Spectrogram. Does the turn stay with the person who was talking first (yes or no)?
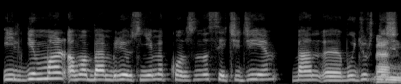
yes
